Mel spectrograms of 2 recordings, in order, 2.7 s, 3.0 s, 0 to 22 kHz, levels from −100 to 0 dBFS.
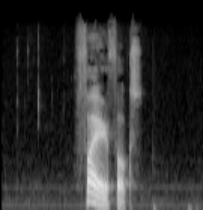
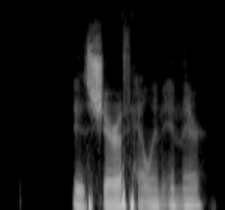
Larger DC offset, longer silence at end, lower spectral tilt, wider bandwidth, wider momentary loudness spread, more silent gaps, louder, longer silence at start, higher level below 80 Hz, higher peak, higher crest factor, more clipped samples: neither; first, 0.85 s vs 0.3 s; about the same, -4.5 dB/octave vs -4.5 dB/octave; first, 14.5 kHz vs 11 kHz; first, 22 LU vs 10 LU; neither; first, -18 LUFS vs -32 LUFS; about the same, 1.05 s vs 1 s; second, -58 dBFS vs -52 dBFS; first, -2 dBFS vs -10 dBFS; about the same, 20 dB vs 24 dB; neither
